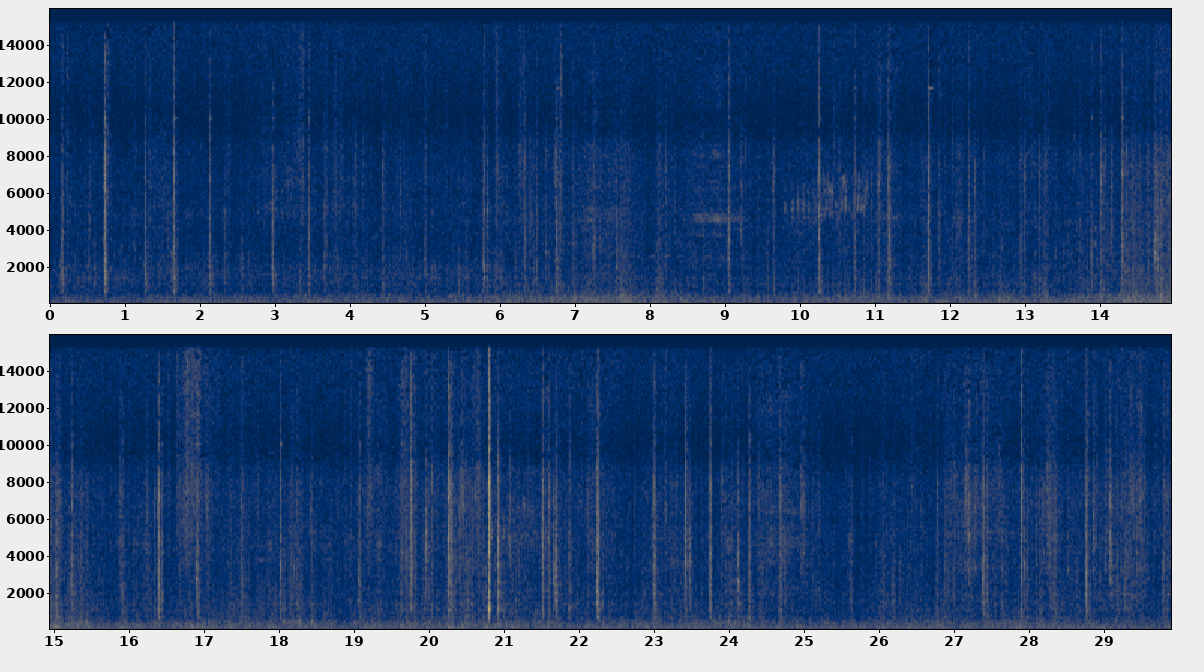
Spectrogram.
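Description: Car driving along a rutted dirt track, heard from inside the cabin: a steady low rumble of engine and tyres with scattered clicks, knocks and rattles throughout, one sharper knock about two-thirds of the way through.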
